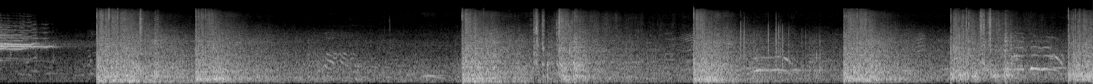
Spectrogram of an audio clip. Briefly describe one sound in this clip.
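Fireworks explode with loud booming bangs that echo away.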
